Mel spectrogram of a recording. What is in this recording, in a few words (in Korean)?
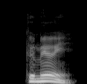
"금요일" 단어 남자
